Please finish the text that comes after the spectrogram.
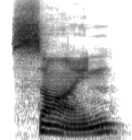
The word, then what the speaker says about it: sign: Sign.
